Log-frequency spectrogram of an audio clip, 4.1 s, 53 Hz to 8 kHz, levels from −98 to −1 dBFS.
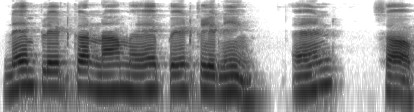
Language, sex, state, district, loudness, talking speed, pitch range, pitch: Hindi, male, Gujarat, Valsad, -18 LUFS, 145 wpm, 130-160 Hz, 145 Hz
